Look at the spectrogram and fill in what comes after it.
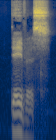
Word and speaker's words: Davies: it's spelled Davies. It's pronounced Davis.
